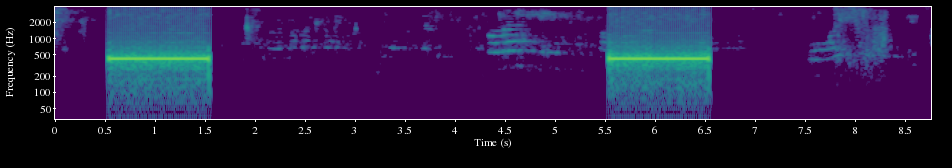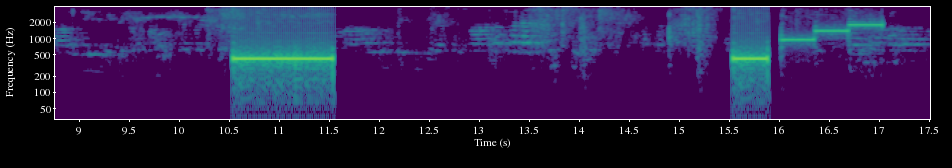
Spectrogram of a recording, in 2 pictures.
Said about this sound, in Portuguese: O telefone encontra-se ocupado. Por favor, tente mais tarde. O número está ocupado.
